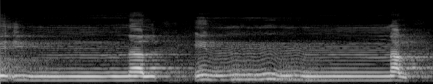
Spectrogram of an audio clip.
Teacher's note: নাকের ভিতরে গুন্না হবে কারণ এটা নুনের উপর তাজদিদ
